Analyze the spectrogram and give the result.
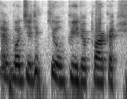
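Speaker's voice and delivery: mock crying voice. Retelling a movie scene, imitating Topher Grace crying. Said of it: "he's just crying like a bitch".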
